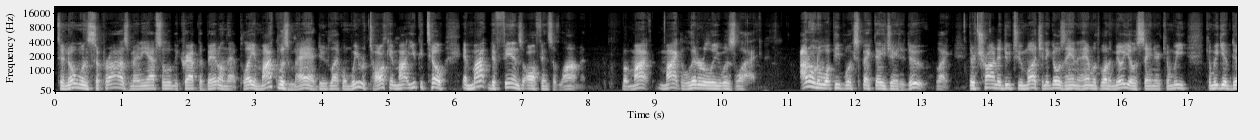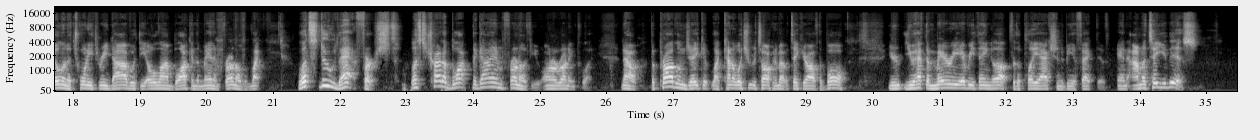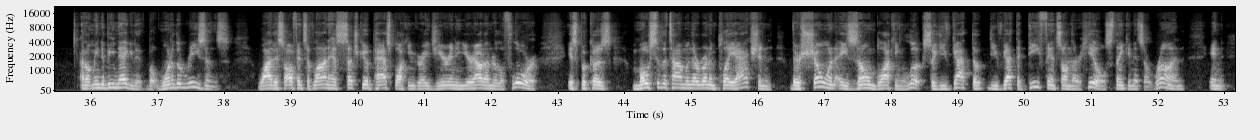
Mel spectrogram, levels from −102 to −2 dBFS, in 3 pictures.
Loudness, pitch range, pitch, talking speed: -23 LUFS, 135-165 Hz, 145 Hz, 230 wpm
